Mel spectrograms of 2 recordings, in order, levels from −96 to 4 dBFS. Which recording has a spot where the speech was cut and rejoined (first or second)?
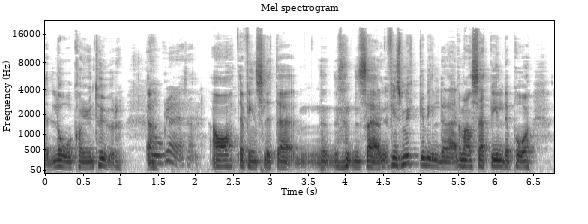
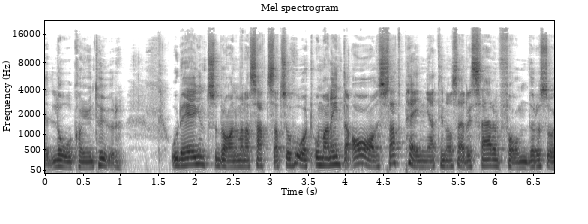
first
